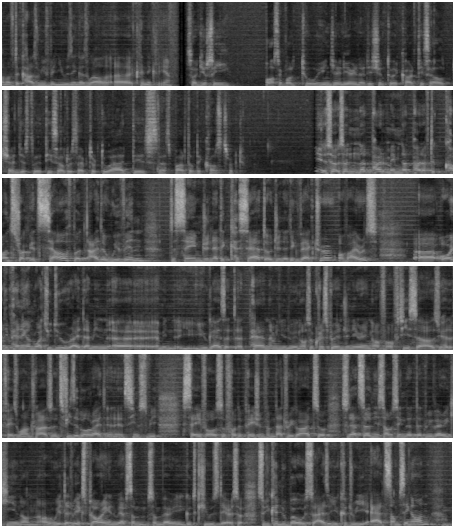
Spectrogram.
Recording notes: bring you updates live from iwCART 2023.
